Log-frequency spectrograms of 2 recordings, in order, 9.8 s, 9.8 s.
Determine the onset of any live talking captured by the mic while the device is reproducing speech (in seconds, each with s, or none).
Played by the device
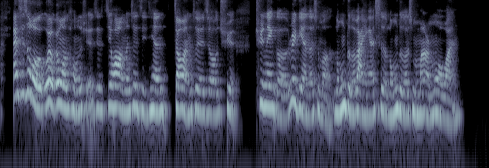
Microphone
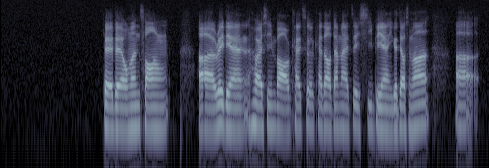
2.0 s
